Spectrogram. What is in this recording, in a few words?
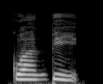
"关闭", Chinese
